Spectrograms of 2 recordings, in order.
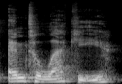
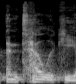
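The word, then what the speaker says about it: entelechy: in particular he says Aristotle's entelecki or intelliki I say entelecky um it's the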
